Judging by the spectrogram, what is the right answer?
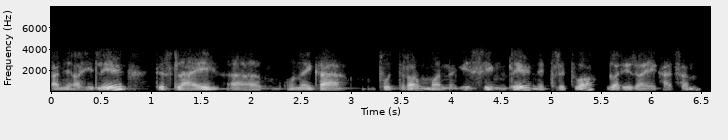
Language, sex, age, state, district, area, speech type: Nepali, male, 30-45, West Bengal, Darjeeling, rural, conversation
